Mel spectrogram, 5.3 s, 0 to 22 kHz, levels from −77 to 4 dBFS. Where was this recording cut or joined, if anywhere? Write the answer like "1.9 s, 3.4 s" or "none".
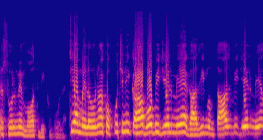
1.4 s

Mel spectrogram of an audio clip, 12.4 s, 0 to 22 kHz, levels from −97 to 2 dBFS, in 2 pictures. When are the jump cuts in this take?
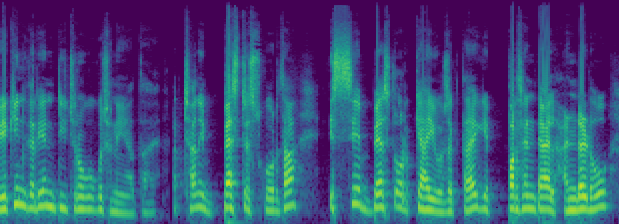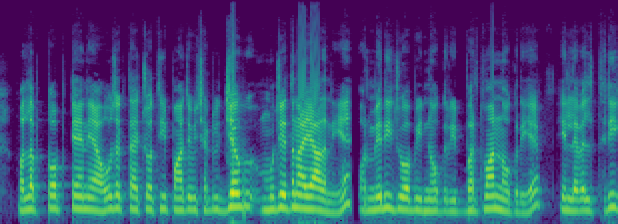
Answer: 1.8 s, 9.7 s

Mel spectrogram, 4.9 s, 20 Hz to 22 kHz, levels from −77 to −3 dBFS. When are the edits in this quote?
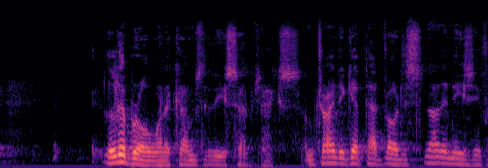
none

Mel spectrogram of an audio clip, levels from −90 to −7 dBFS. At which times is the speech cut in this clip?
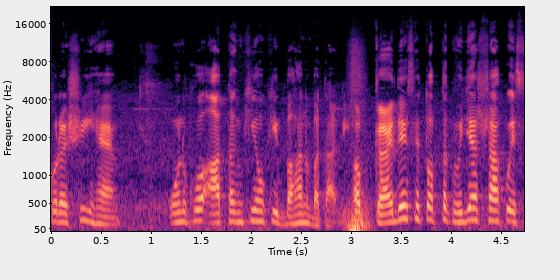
2.9 s

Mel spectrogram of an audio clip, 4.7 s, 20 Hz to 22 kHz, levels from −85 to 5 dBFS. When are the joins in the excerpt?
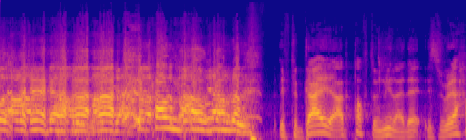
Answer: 2.6 s

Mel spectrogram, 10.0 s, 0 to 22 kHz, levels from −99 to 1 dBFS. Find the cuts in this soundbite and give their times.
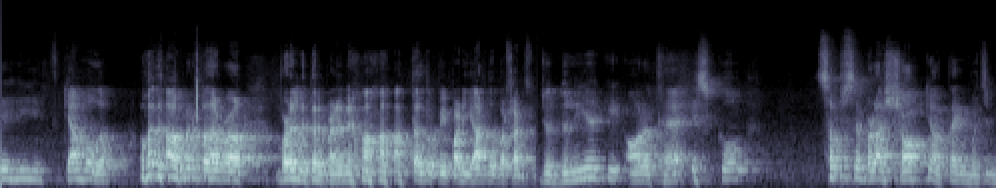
5.3 s

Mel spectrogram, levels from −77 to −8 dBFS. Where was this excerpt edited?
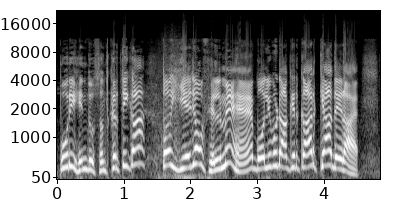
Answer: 1.4 s

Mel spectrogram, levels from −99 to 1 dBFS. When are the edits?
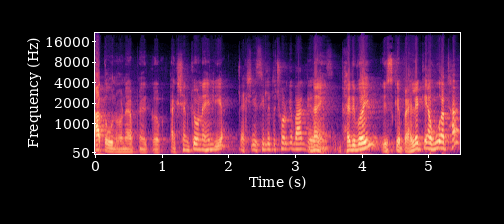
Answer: none

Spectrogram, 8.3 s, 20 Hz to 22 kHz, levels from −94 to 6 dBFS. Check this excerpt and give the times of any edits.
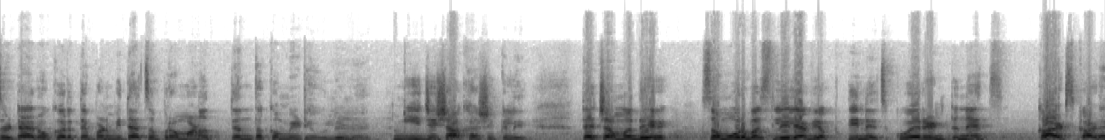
2.9 s

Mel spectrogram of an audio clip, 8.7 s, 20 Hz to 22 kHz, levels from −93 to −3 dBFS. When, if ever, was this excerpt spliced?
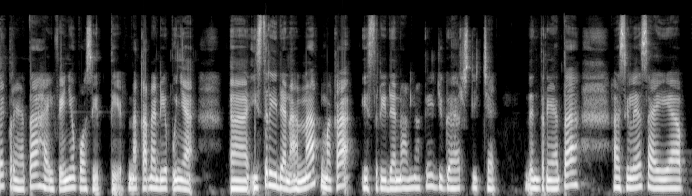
none

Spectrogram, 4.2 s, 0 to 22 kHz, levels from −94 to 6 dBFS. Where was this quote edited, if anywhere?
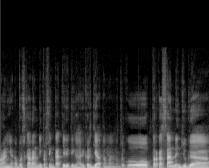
2.4 s

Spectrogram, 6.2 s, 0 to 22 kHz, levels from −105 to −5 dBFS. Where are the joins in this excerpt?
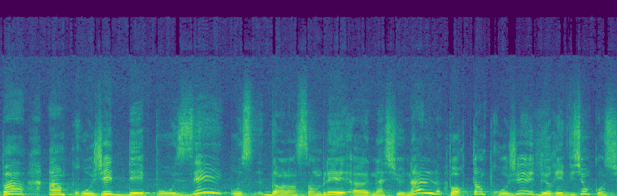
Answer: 2.3 s, 4.4 s

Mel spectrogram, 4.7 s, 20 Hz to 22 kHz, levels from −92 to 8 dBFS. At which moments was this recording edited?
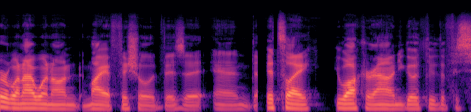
0.8 s, 2.5 s

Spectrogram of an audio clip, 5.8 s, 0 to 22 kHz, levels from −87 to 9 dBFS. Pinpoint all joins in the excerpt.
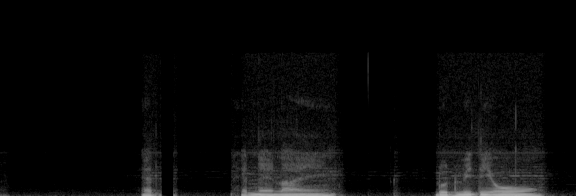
none

